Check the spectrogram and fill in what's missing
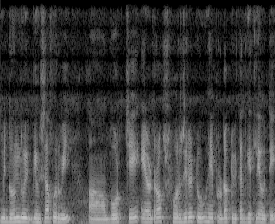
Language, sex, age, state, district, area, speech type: Marathi, male, 18-30, Maharashtra, Yavatmal, rural, spontaneous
